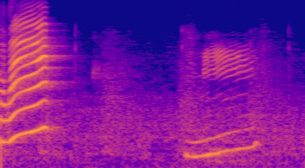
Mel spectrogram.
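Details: Indian ringneck (rose-ringed) parrot imitating the human words "mummy" and "papa": a loud, rising, reedy syllable, then after a pause a softer, drawn-out upward-sliding word, in a quiet room.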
